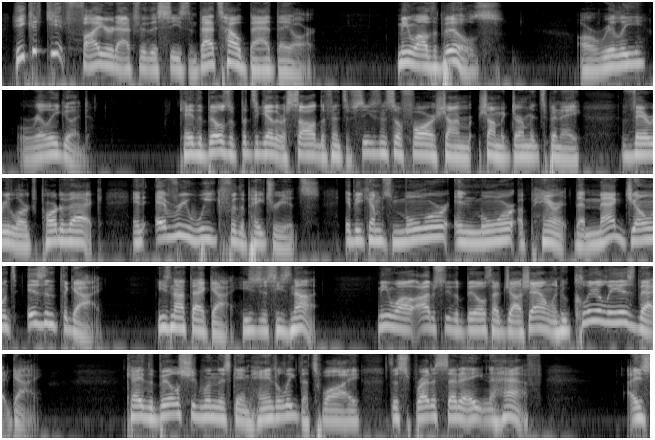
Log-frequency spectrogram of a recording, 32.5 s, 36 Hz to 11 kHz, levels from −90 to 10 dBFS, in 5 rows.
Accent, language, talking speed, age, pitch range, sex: American, English, 185 wpm, 20-39, 120-155 Hz, male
